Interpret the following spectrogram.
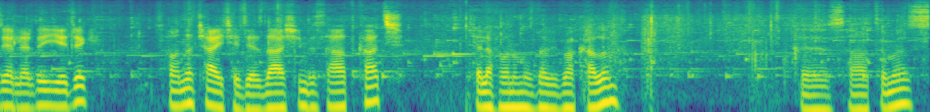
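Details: Weaned Akkaraman lambs cry out for their mothers after separation, a flock of voices giving repeated quavering bleats, some drawn out, others clipped, with a faint bell and people talking in the background.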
